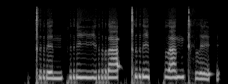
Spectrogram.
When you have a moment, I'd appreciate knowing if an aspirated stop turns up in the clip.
yes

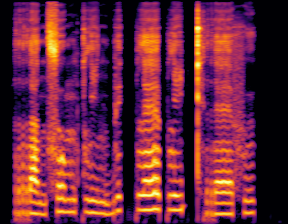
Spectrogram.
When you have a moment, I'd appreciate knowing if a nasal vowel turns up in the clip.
no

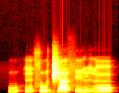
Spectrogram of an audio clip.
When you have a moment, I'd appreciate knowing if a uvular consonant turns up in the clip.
no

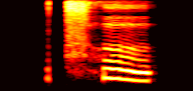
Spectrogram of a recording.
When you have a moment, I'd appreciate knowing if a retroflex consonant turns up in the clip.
no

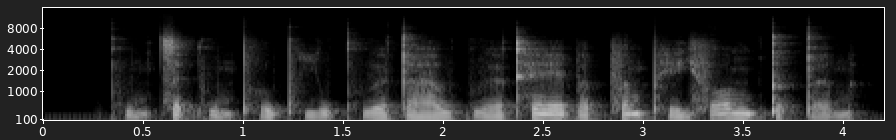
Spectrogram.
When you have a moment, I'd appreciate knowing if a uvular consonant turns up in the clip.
no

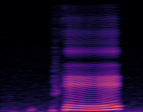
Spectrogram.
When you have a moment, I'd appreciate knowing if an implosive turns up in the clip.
no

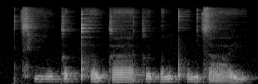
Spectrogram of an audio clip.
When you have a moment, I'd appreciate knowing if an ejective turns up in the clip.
no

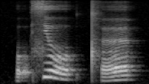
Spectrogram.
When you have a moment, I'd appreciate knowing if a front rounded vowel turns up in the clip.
yes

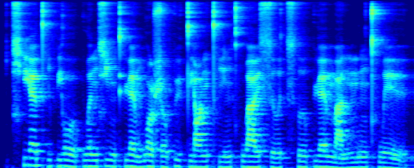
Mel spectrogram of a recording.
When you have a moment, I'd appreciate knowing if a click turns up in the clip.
no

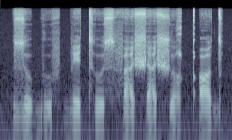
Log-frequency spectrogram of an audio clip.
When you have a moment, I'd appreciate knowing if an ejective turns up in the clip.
yes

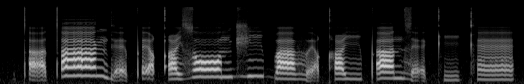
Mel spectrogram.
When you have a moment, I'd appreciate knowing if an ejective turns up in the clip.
yes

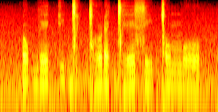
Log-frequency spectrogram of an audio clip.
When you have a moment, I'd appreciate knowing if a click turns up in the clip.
yes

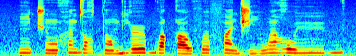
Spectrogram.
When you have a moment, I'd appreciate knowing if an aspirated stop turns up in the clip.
no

